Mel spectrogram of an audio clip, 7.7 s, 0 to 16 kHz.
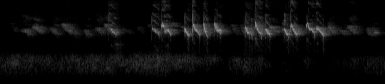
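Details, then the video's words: Puteh Raja white-rumped shama singing on 29 August 2021: soft, wavering whistled notes at first, then a run of loud, sharp, repeated ringing notes roughly once per second over a faint low background hiss. "Puteh Raja Sing Buka"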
